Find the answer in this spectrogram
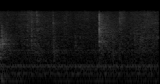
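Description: Near silence: room tone with a faint steady hum, and one faint brief tick a little past halfway through.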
